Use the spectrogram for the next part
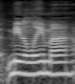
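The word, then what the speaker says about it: MinaLima: But we went to the house in Miralima where the, Mina Lima, I always mispronounce it, where like the people that designed...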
